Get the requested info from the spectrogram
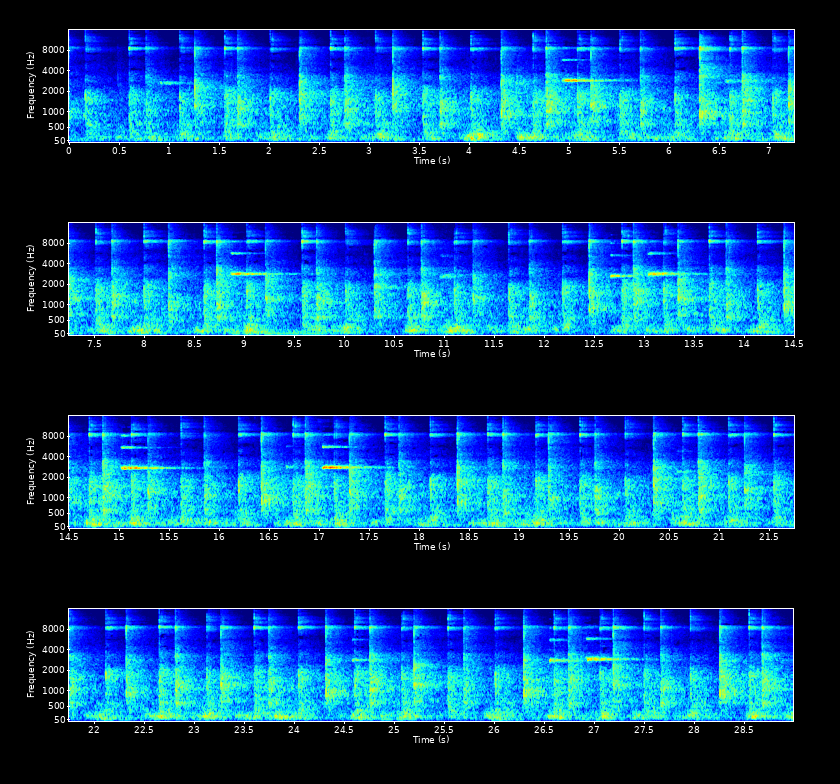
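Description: Fast, steady table tennis rally: the celluloid-type ball clicks off the rubber paddles and bounces on the table several times a second. Short high squeaks from shoes on the wooden floor come now and then as the two players switch places.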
